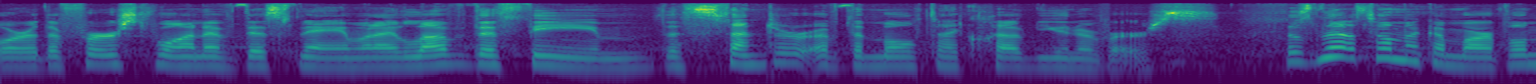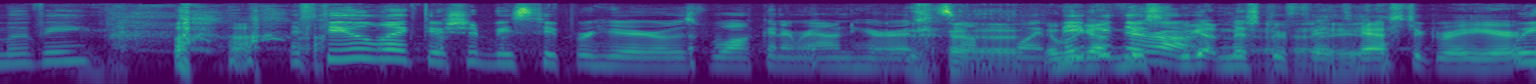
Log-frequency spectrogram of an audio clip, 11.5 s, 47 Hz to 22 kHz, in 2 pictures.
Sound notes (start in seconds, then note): 6.1 laughs; 9.1 laughs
